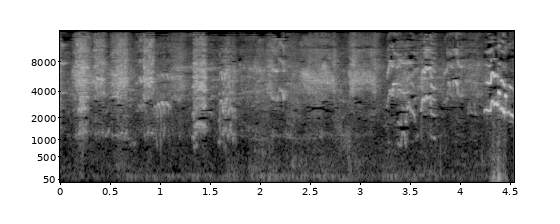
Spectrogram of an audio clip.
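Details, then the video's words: Black-winged lory calling with repeated shrill, buzzy screeches, ending in a sudden loud squawk. "Black Winged Lory"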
